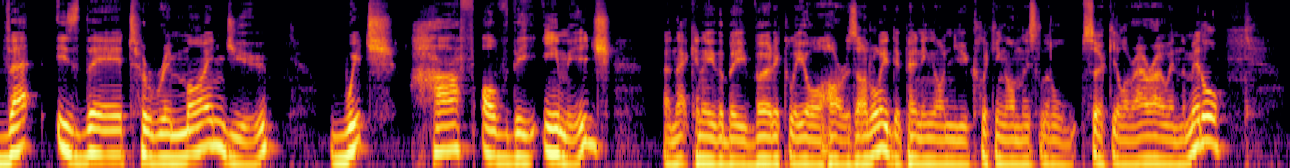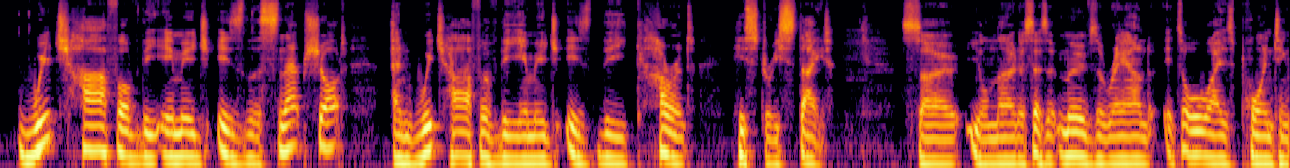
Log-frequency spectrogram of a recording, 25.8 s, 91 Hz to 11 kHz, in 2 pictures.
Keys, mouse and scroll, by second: 12.1 click, 13.1 click, 14.0 click, 15.4 click, 22.0 click.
